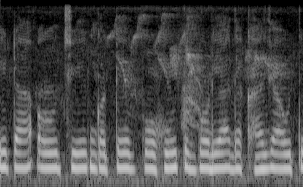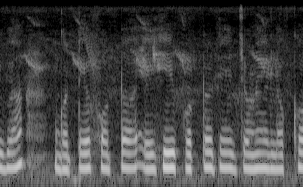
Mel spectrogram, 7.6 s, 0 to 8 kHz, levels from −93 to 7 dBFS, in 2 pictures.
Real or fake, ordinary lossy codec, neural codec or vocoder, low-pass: fake; none; codec, 16 kHz, 8 kbps, FreqCodec, larger model; 7.2 kHz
